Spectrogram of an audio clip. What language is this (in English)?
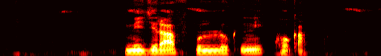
Oromo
